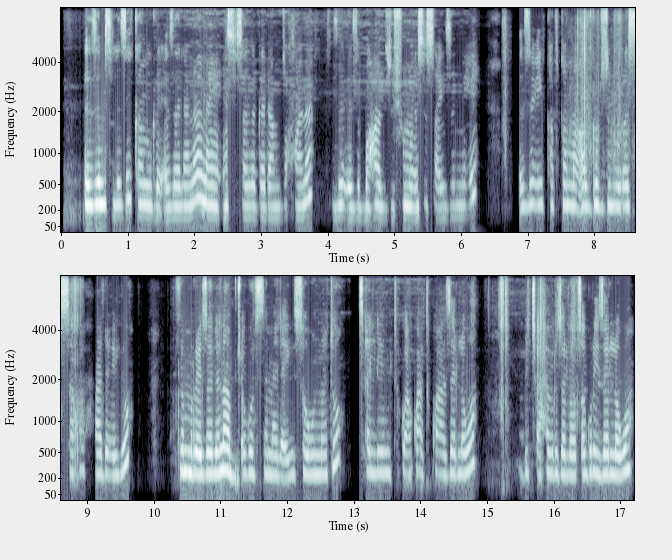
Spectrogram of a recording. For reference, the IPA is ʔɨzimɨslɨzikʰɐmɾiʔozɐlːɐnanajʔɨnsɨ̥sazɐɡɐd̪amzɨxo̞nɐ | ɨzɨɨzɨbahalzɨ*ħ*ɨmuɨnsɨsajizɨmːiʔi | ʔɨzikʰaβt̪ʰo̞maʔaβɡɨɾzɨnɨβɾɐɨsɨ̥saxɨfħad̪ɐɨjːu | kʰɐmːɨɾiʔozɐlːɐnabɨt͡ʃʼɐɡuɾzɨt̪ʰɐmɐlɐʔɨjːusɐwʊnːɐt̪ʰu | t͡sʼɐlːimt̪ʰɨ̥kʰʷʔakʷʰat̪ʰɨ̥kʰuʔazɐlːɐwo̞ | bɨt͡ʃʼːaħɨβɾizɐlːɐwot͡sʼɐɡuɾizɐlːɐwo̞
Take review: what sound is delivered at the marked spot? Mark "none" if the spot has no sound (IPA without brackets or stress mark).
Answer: ʃ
